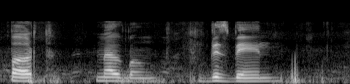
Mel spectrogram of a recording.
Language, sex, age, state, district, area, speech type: Punjabi, male, 18-30, Punjab, Ludhiana, urban, spontaneous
